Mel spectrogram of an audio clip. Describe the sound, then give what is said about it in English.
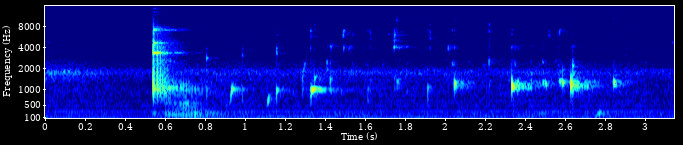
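Whiskey, at least 12 years old and aged in bourbon and Oloroso sherry casks, poured into a small glass: a sharp glassy clink, then a faint run of light drips and trickling splashes with a few brighter ticks, no voices. “pour that in. Whoa, that's quite a big shot, I think. But so got in my little tiny glass here.”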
